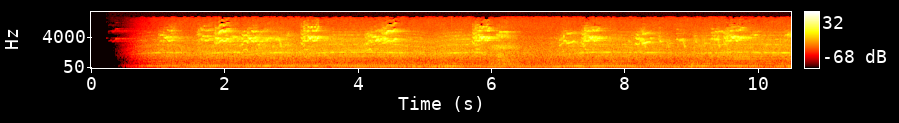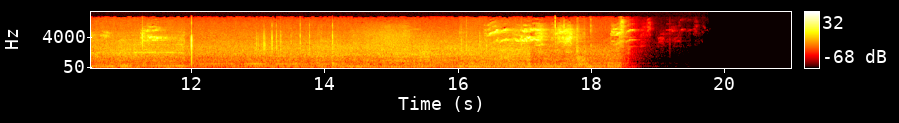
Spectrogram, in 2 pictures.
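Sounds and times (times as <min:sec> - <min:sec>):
birds chirping: 0:00.8 - 0:12.0, 0:16.2 - 0:19.4.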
